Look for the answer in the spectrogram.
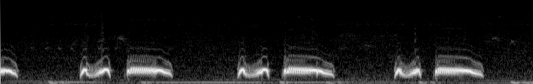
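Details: Luring call of a spotted dove for catching other doves: three evenly spaced pairs of mellow coos, each a short bouncing note and then a longer smooth note, about every one and a half seconds, with a low background drone.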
